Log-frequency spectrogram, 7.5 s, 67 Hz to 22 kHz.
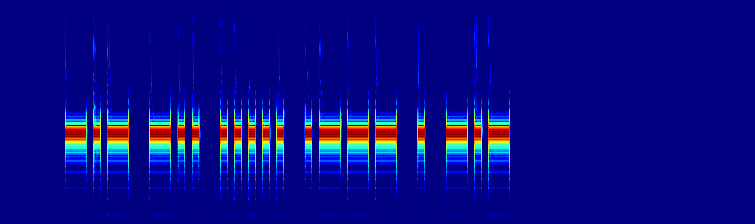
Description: Morse code, heard as a keyed tone, about 17 wpm, 700 Hz. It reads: KD5JEK
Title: USA Call Signs - 6 Characters - Repeated 3x - 17wpm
